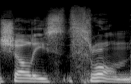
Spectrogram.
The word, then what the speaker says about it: Charlize Theron: I did an on-stage interview with him and Taylor Hackford and Charlize Theron, as it turns out it's pronounced.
